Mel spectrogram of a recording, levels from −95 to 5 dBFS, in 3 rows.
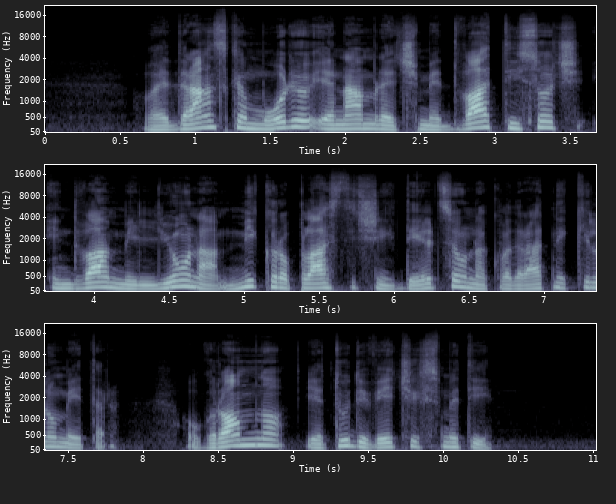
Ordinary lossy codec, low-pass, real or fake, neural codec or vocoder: none; 19.8 kHz; fake; vocoder, 48 kHz, 128 mel bands, Vocos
